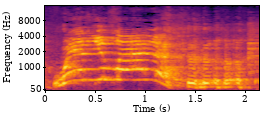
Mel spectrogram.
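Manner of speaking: extremely high, stretched-out screech; screeching accented mother. Acted. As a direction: drag the screech out absurdly. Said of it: "what even is this accent".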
